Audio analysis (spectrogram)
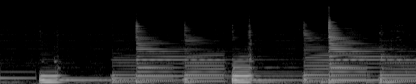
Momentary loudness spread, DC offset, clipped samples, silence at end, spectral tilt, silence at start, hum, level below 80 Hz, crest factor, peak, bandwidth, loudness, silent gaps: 12 LU; under 0.1%; under 0.1%; 0 s; -6 dB/octave; 0 s; none; -58 dBFS; 18 dB; -14 dBFS; 17.5 kHz; -33 LUFS; none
